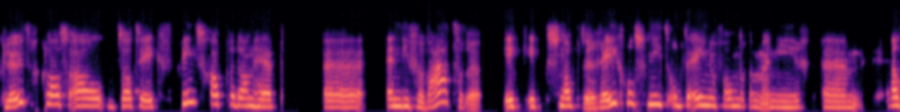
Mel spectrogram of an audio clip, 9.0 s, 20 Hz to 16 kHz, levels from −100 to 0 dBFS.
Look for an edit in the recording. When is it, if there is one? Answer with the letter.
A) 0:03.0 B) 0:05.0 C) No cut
B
